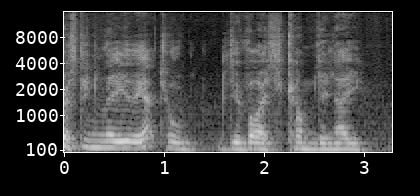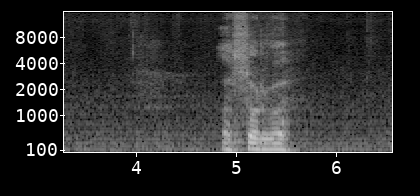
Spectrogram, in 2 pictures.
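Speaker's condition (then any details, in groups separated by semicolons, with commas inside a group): Cerebral palsy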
